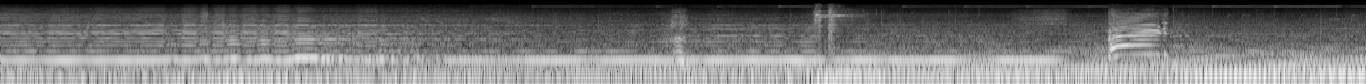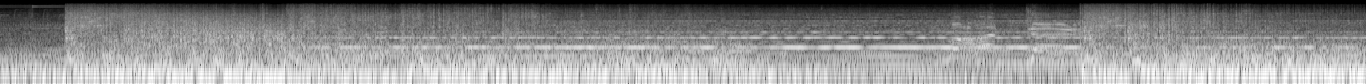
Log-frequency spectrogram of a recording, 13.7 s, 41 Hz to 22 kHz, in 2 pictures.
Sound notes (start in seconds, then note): 7.1 Explosion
